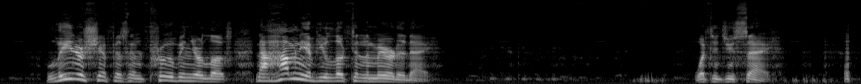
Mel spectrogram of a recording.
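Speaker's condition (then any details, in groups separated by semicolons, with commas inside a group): Cleft palate; once stopped breathing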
